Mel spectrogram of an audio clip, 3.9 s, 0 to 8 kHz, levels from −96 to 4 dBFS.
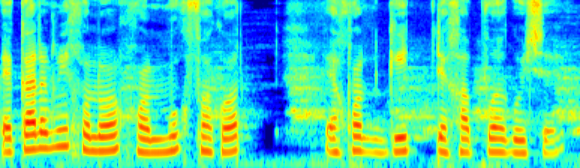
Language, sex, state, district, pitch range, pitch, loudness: Assamese, male, Assam, Sonitpur, 195-220 Hz, 205 Hz, -17 LUFS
